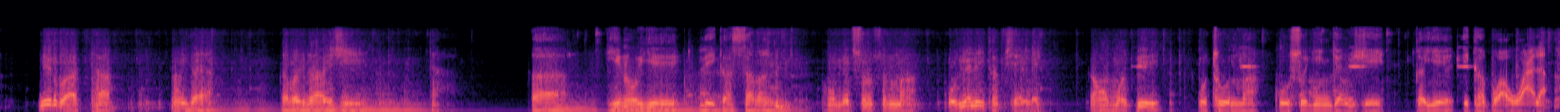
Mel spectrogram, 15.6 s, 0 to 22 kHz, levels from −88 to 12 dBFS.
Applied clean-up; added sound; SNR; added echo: neural mask model RNNoise.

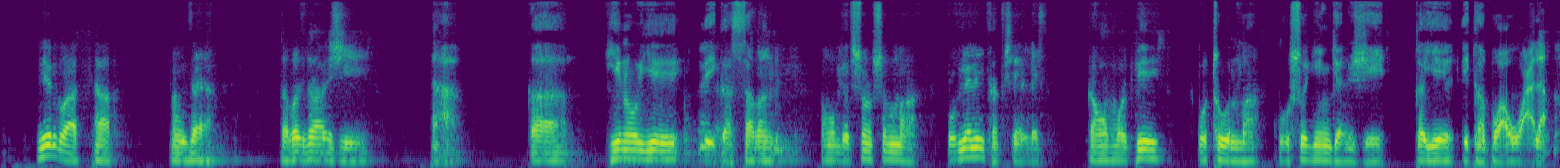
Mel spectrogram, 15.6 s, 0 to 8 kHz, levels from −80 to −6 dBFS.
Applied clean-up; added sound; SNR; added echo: neural mask model DeepFilterNet 3.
